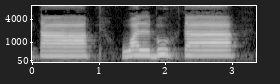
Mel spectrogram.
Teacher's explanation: अलिफ से पहले ज़बर है, तो इसलिए हम इसको एक अलिफ के बराबर खींच कर पढ़ेंगे। ता, वल बुहता।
